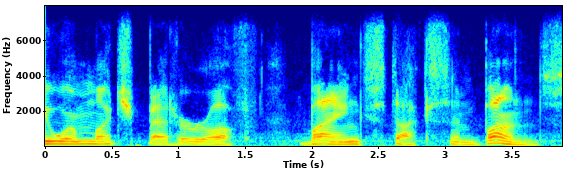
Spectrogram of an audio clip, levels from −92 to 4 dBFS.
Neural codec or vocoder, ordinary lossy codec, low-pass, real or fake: none; Opus, 32 kbps; 7.2 kHz; real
